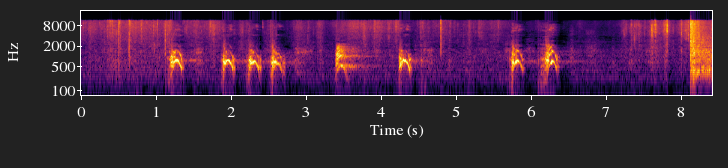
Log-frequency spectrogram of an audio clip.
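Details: Korea Tri Hound on a wild boar hunt, giving a run of short, sharp barks in irregular bursts, some doubled, set against a hissing outdoor background with a brief clatter at the end.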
